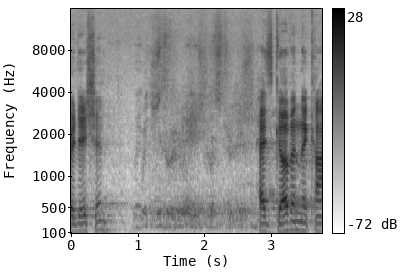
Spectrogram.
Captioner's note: crowd repeating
